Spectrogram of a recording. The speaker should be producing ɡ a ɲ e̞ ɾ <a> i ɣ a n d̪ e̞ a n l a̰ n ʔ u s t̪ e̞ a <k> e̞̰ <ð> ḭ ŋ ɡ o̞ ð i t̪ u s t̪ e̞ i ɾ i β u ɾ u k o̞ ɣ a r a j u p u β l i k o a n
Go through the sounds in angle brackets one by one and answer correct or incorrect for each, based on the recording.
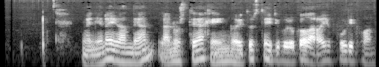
correct, correct, incorrect: ɣ

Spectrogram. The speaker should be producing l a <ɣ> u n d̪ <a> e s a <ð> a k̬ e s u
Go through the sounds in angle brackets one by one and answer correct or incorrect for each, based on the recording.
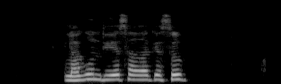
correct, incorrect: i, correct

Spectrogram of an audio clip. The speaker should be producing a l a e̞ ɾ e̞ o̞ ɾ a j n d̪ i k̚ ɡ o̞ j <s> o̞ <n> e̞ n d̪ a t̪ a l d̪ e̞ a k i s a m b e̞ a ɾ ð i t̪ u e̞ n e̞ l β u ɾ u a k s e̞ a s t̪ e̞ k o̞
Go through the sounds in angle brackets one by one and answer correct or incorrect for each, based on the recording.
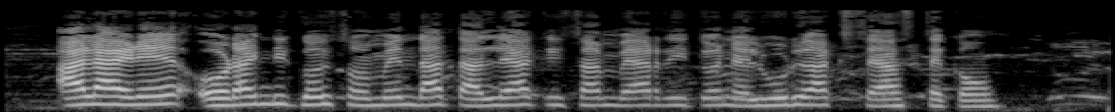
correct, incorrect: m

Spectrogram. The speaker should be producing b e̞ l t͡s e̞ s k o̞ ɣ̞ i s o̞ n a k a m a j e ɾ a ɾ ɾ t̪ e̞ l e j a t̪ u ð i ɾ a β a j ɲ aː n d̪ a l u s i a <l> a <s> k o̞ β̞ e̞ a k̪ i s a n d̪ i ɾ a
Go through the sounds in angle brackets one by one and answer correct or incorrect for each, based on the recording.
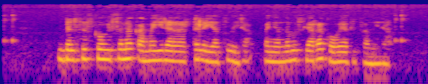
incorrect: r, incorrect: none

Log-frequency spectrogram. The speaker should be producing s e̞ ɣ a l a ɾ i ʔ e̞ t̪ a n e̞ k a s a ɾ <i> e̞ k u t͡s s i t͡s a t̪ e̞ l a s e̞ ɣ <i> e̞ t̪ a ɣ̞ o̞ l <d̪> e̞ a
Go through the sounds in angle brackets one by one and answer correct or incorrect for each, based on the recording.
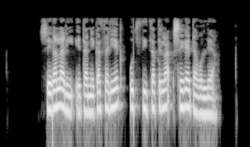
correct, incorrect: a, correct

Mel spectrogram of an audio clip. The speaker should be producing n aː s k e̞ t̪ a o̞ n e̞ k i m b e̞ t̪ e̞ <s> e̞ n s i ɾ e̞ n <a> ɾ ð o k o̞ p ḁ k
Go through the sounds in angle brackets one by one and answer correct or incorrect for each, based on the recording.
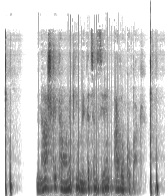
incorrect: t͡s, correct

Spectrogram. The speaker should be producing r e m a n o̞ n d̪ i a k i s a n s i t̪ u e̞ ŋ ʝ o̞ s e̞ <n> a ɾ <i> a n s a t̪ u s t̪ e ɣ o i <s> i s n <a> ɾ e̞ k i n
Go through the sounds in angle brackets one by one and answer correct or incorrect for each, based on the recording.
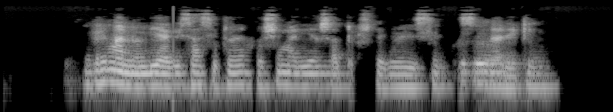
incorrect: m, correct, correct, correct

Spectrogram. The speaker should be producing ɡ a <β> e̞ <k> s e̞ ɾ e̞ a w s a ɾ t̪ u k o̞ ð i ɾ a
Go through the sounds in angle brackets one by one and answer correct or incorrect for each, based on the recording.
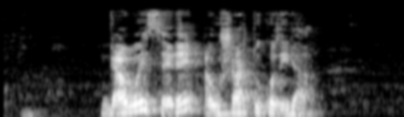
incorrect: w, incorrect: none

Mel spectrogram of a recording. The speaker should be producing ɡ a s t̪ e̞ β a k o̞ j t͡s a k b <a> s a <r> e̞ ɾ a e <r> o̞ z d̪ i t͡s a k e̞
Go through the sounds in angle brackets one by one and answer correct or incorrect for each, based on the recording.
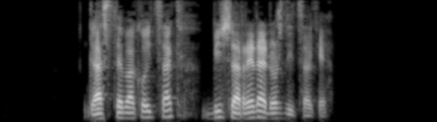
incorrect: i, correct, incorrect: ɾ

